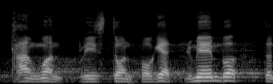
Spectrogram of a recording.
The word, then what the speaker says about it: Gangwon: of the forest currents Kangwon as penguin so it sounds like the gang defeated the police so not so good the exact pronunciation is hang one please don't forget remember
